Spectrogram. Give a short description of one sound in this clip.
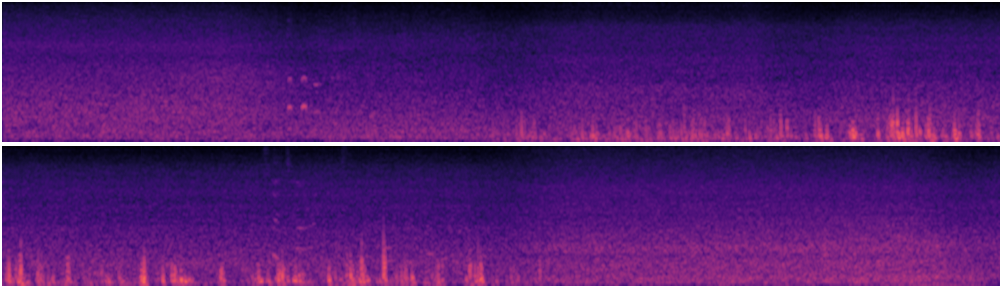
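Water rushes steadily over a low weir.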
